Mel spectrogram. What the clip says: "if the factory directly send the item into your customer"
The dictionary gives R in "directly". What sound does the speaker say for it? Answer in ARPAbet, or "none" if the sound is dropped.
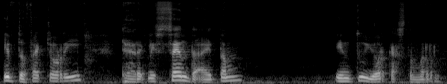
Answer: R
